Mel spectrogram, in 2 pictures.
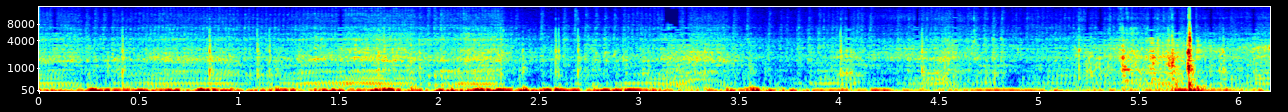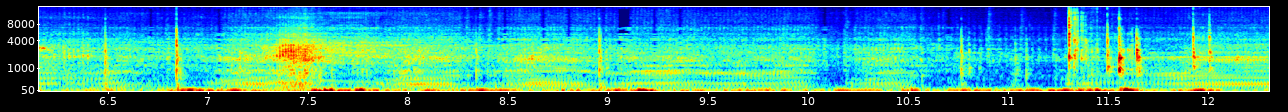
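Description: Enduro motorcycle engine revving up and down as the bike climbs a rough, rocky trail, the pitch rising and falling with each burst of throttle. Sharp knocks and clatter come from the bike over rocks, the loudest near the middle and near the end.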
